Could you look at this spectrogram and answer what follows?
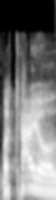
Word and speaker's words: Moicano: And then, Mark, closing the early prelims, we have Jalin Turner versus Moicano. Is it Moicano? How do you say his name? Makayo, I think. Macayo, that's it.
